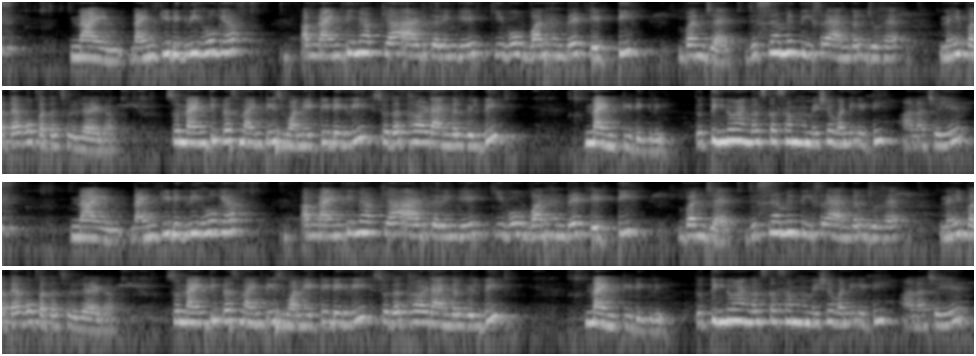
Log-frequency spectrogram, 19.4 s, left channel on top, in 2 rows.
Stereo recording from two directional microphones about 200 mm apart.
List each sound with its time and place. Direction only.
0.7 s a woman's voice: 40° left (ahead or behind)
19.1 s a woman's voice: 50° left (ahead or behind)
